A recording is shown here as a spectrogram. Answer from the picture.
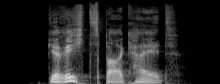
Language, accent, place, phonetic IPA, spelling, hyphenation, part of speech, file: German, Germany, Berlin, [ɡəˈʀɪçt͡sbaːɐ̯kaɪ̯t], Gerichtsbarkeit, Ge‧richts‧bar‧keit, noun, De-Gerichtsbarkeit.ogg
- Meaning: 1. jurisdiction 2. judicial role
